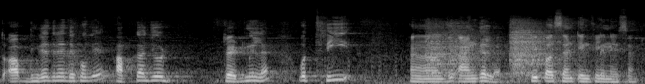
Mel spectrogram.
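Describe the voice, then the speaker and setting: A young man on a clip-on mic, patiently walking through how things work in a gym. His voice sits a little high for a man, and the room rings with a long echo and a faint hum of ambience behind him. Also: moderate pace. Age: young adult. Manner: steady instructive tone, mixing in English words. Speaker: gym member. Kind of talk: on-camera explaining, casual. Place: indoor gym. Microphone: lapel mic.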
